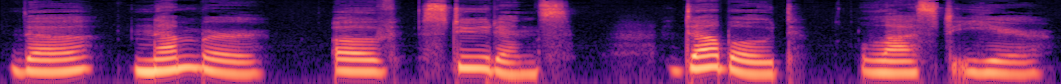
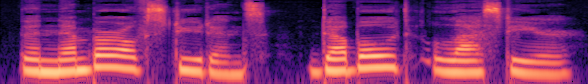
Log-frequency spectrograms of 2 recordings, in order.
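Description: First: Slow, careful model reading; slow demo for learners. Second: Said in the usual way. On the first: Shown as a demonstration. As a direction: read it slowly, word by word. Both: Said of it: "好，慢慢来读。".

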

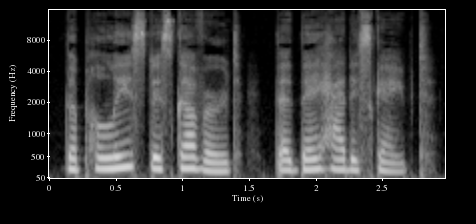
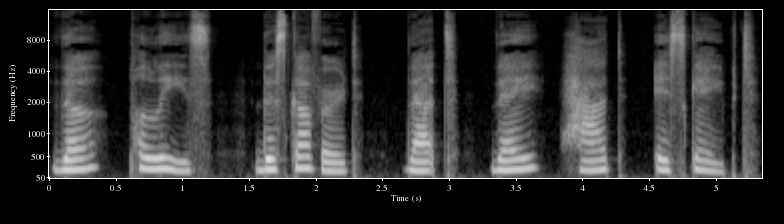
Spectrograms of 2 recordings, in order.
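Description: First: Said in the usual way. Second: Slow, careful reading. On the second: Shown as a demonstration. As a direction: read it slowly for learners. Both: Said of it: "好，慢慢来读".

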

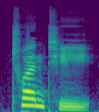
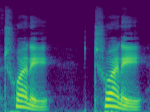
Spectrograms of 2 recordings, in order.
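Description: First: "Twenty" with a clear second t, twen-tee; careful twenty. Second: "twenty" with the second t softened to d or lost; fast voiced twenty. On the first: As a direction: sound both t's in "Twenty". (“Twenty”第二个t读清楚) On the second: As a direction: say "twenty" as quick twen-dee. (“twenty”读快，t浊化) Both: Shown as a demonstration. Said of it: "读快门的twenty".

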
